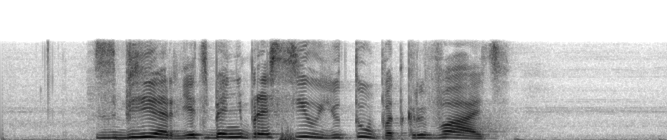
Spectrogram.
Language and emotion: Russian, angry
